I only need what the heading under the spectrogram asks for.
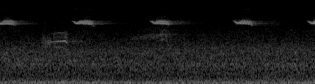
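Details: A young common cuckoo being fed by a great reed warbler foster parent gives thin, very high, hissy begging notes, repeated steadily about every 0.8 seconds over a soft background hiss.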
